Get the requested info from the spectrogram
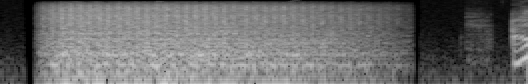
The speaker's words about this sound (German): Schon stiegen sie ins Forschermobil und schnurrten davon.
